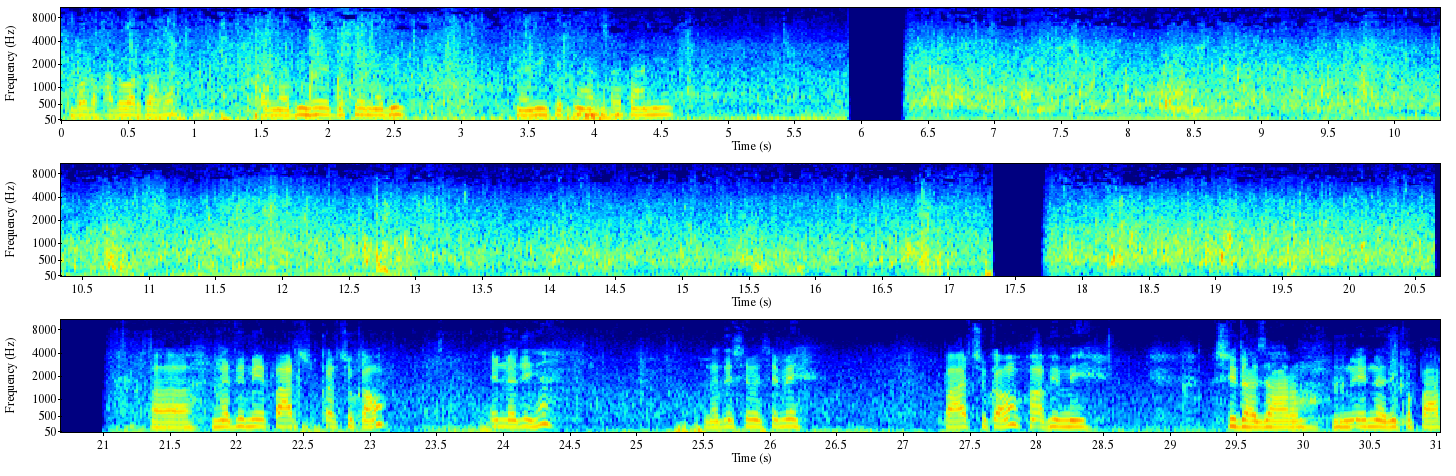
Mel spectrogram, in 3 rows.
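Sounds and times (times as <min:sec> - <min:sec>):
splashes of wading footsteps: 0:00.0 - 0:22.0
river water rushing: 0:06.4 - 0:17.2, 0:17.8 - 0:20.6.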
